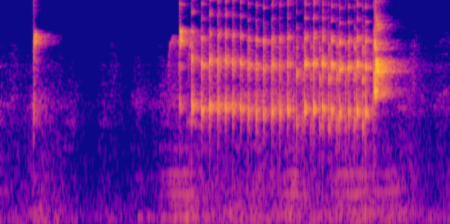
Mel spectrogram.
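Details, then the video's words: Several lovebirds kept together in one cage and making a lot of noise: a single high chirp, a pause, then a rapid run of bright, ringing notes for about two seconds, ending in a sharp squeak. "Ginilah Akibat Burung Lovebird Di Buat Satu Kandang Bikin Ribut Sampek Gacor Kali"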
